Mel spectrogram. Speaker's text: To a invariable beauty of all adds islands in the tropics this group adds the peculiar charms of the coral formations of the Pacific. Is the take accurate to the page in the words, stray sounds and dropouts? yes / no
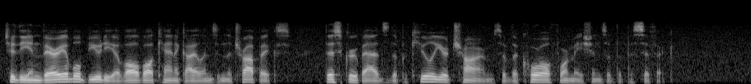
no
